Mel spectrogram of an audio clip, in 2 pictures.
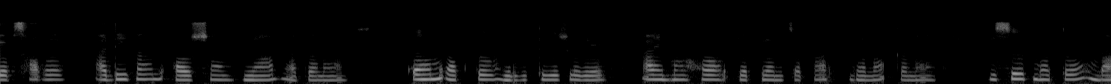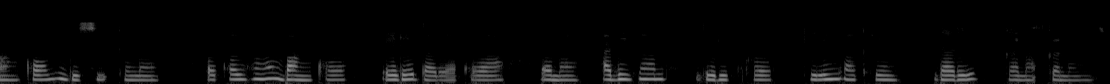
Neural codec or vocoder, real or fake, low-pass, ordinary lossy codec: codec, 16 kHz, 0.8 kbps, ZipCodec; fake; 7.2 kHz; none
